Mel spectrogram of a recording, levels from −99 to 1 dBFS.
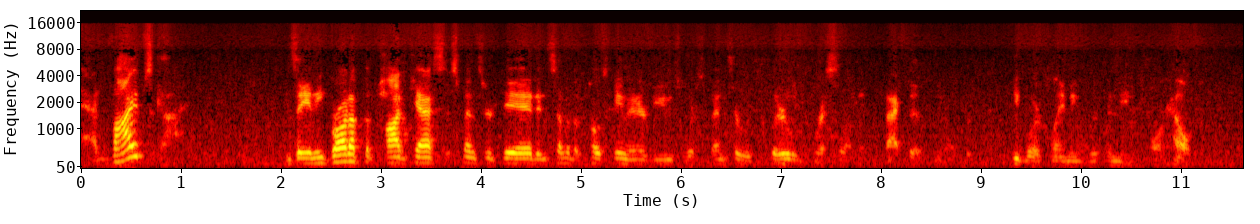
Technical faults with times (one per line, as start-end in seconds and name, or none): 0.00-11.62 noise suppressor artifacts
0.00-1.04 speech cut by the noise suppressor
2.04-8.90 speech cut by the noise suppressor
9.32-11.08 speech cut by the noise suppressor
